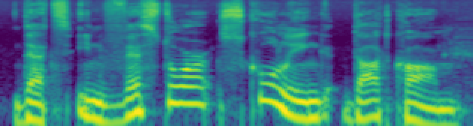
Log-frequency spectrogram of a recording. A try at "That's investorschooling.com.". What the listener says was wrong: A little bit, maybe a little bit nasally.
